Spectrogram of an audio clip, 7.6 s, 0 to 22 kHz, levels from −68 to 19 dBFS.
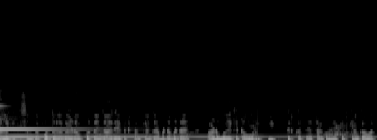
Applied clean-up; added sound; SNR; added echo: none; Chink, clink; 6 dB; none.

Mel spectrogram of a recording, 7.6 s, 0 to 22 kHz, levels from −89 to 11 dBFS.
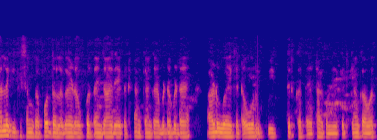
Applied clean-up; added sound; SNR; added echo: none; none; none; none.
